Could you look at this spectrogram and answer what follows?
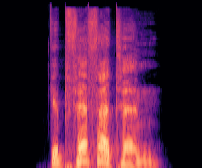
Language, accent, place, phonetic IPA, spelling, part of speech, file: German, Germany, Berlin, [ɡəˈp͡fɛfɐtn̩], gepfefferten, adjective, De-gepfefferten.ogg
- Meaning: inflection of gepfeffert: 1. strong genitive masculine/neuter singular 2. weak/mixed genitive/dative all-gender singular 3. strong/weak/mixed accusative masculine singular 4. strong dative plural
